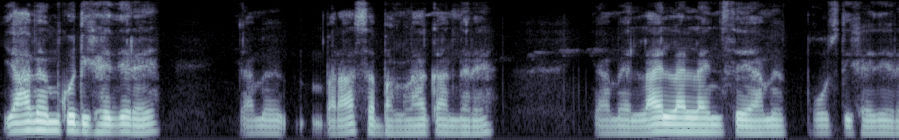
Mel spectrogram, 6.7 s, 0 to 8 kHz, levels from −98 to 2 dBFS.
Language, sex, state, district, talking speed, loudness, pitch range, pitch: Hindi, male, Arunachal Pradesh, Papum Pare, 240 wpm, -20 LUFS, 105-115 Hz, 110 Hz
